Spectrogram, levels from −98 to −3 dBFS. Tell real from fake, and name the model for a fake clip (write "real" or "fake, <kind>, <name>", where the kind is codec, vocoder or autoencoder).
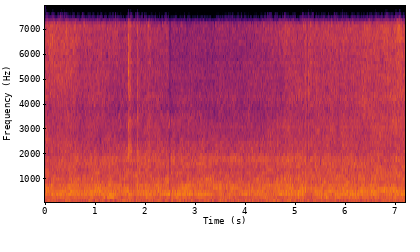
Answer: fake, codec, SNAC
